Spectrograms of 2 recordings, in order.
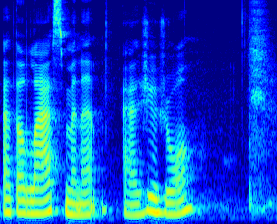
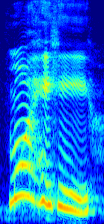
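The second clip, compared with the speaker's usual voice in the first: squeaky half cackle; 7 semitones higher, 4 dB louder than usual. Acted. Puffskin nearly gets laugh.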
